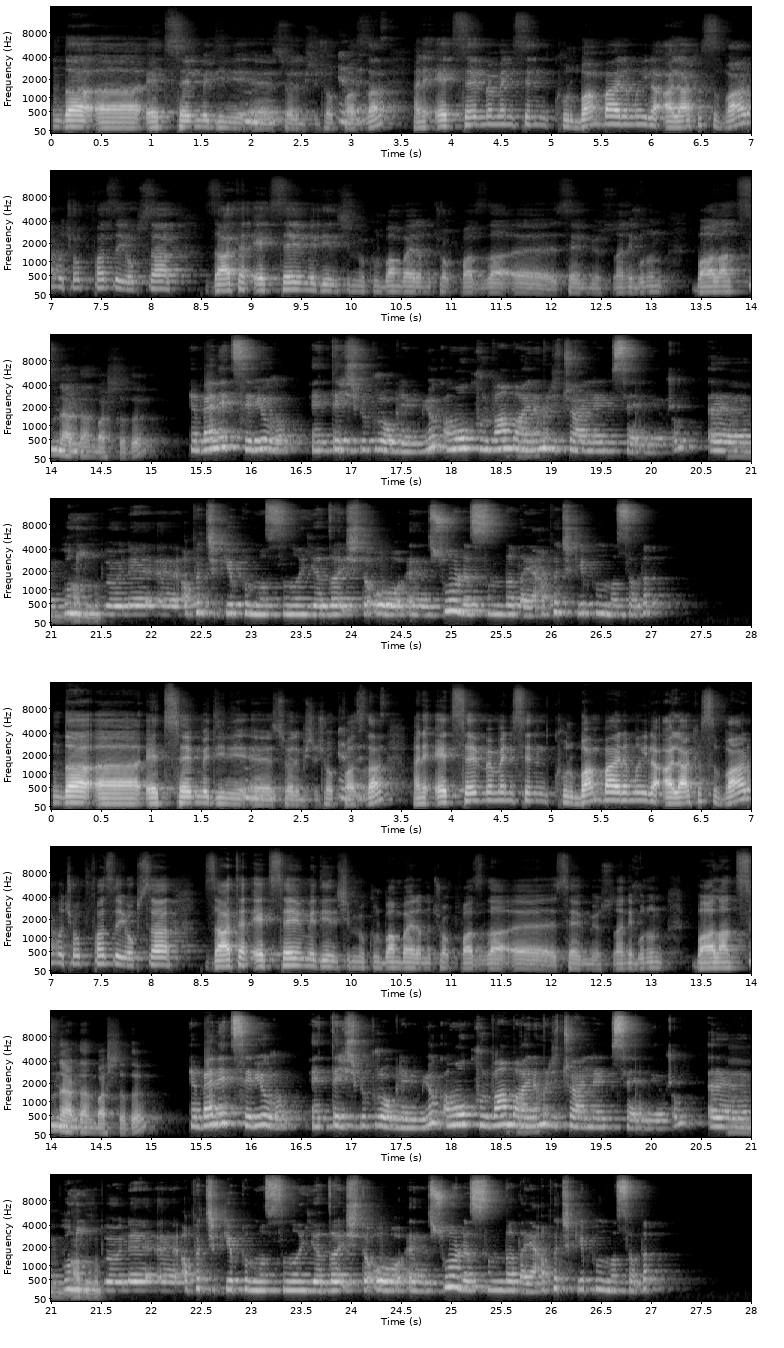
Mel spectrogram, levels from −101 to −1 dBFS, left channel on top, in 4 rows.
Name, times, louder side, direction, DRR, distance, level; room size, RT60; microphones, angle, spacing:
voice 1, 0.0-3.3 3.6-8.2 8.6-13.1 13.4-14.9 18.7-18.8 20.8-21.5, right 5 dB, 70° right, 11 dB, 0.7 m, -30 dB
voice 2, 1.9-2.3 2.9-3.0 14.0-14.3 15.4-26.9, right 1 dB, 30° right, 2 dB, 3.6 m, -31 dB
16.5 x 8.9 x 7.7 m, 0.64 s
head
